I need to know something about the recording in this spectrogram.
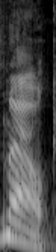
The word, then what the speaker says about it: Mauch: I've got a pronunciation here. Ready? Cody Mauch. It is Malk.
